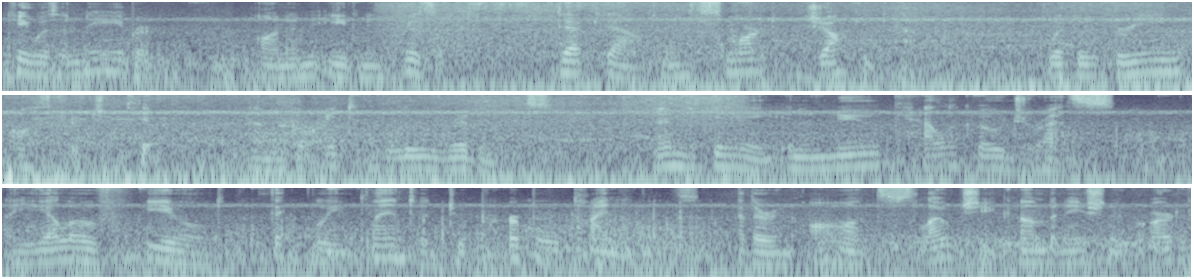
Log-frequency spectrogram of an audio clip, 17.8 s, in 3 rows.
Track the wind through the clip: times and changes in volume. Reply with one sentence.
You can hear the wind from 0.0 to 17.8 s, getting quieter then louder.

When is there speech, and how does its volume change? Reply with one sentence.
The speech can be heard from 0.0 to 17.8 s, at a steady volume.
